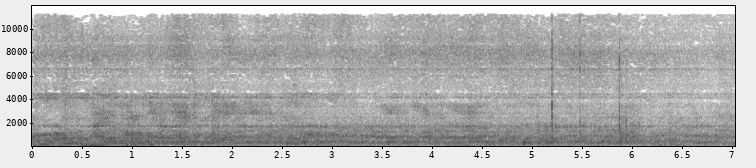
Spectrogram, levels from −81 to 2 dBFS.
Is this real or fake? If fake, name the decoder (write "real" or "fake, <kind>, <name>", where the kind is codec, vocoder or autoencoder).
fake, codec, SNAC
